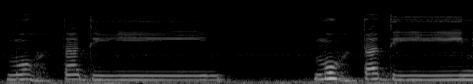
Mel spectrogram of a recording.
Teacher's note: ह गले के आखिर से अदा करिए दो आंखों वाला ह भारी पड़ा जाता है मीम हा पेश मुह ता ज़बर ता मुहता दाल या ज़ेर दी या मद्दा है या साकिन से पीछे जीरो ना या को एक उंगली जितना खींचते हैं।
